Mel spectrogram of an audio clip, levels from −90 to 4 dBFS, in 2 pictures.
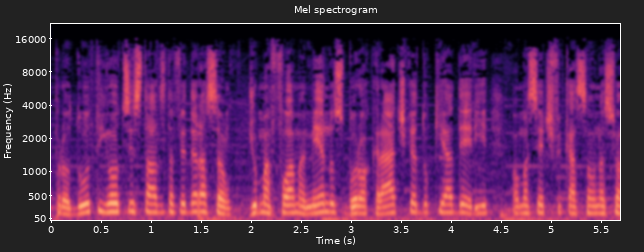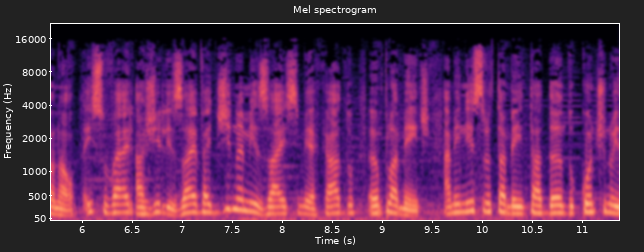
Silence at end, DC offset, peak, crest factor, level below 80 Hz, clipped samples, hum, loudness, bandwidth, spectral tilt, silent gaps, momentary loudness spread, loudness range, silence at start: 0 s; under 0.1%; -4 dBFS; 14 dB; -42 dBFS; under 0.1%; none; -18 LUFS; 16 kHz; -4.5 dB/octave; none; 5 LU; 2 LU; 0 s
